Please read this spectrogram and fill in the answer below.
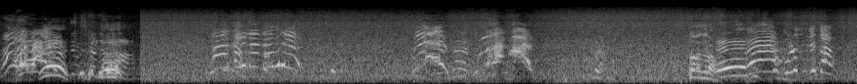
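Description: Water rushing and splashing as a fishing net is hauled through shallow water, a steady wash that starts about a second and a half in, with excited voices calling over it.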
